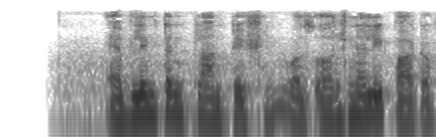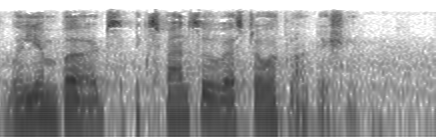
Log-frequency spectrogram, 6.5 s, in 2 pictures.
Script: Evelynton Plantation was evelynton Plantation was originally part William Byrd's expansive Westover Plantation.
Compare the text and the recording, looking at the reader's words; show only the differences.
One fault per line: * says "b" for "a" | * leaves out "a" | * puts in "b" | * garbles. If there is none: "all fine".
* leaves out "evelynton Plantation was"
* puts in "of"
